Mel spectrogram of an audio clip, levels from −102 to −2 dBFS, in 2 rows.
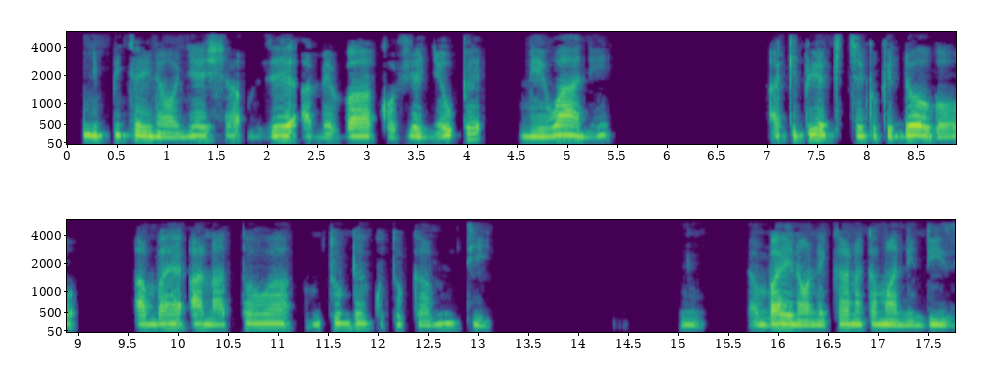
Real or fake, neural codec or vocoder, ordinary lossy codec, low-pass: real; none; MP3, 32 kbps; 5.4 kHz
